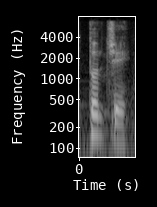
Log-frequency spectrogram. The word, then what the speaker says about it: Tunche: So Tunche is that the standalone demo shows the gameplay extremely well.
